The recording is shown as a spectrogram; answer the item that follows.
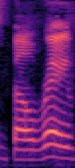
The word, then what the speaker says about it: Belle Reve: Shatner is the owner of Belle Reve Farm, that is pronounced as Belle Rave, by the way, oops, in Kentucky, and is a well-known breeder of saddlebred horses.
